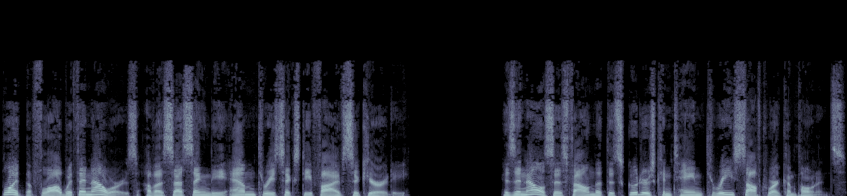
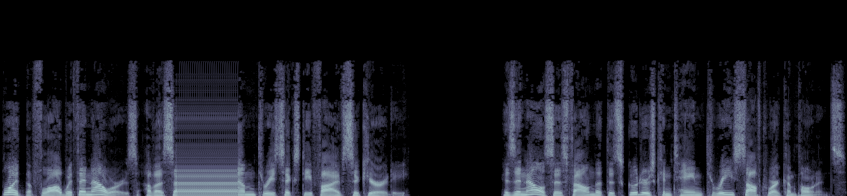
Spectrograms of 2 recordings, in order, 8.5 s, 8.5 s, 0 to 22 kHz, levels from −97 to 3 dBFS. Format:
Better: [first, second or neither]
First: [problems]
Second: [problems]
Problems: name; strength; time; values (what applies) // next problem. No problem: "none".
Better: first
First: none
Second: audio freezing; at 2 s for 0.5 s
